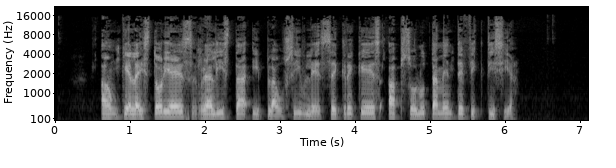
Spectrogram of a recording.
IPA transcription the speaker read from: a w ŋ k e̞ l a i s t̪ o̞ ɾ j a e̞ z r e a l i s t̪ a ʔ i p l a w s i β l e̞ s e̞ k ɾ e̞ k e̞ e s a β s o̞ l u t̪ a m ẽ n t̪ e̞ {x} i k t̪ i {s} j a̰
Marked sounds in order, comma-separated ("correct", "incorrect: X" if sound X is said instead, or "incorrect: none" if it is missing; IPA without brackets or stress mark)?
incorrect: f, correct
